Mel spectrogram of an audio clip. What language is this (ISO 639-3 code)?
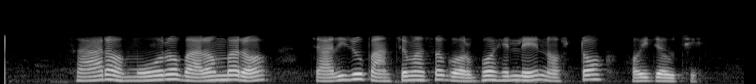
ori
